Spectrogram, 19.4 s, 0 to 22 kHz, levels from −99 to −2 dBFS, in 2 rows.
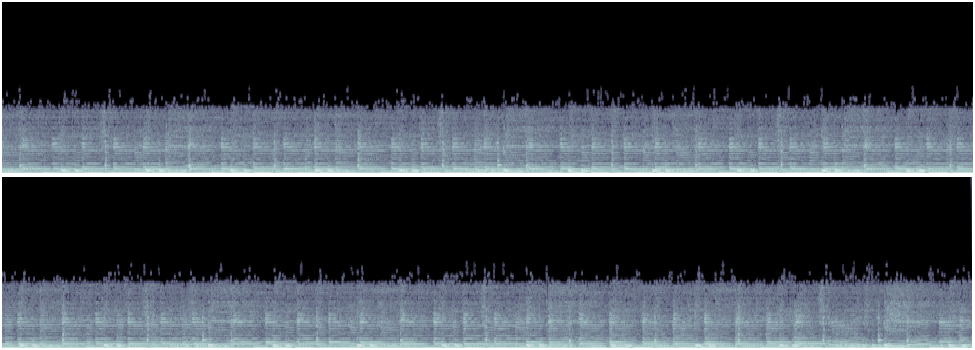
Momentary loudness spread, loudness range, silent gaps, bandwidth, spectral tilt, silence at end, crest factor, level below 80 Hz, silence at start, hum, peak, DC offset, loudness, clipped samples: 2 LU; 0 LU; none; 9.6 kHz; -6 dB/octave; 0 s; 14 dB; -24 dBFS; 0 s; none; -6 dBFS; under 0.1%; -20 LUFS; under 0.1%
